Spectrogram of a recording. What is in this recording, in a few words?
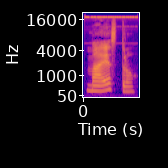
"maestro", Spanish; learn spanish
